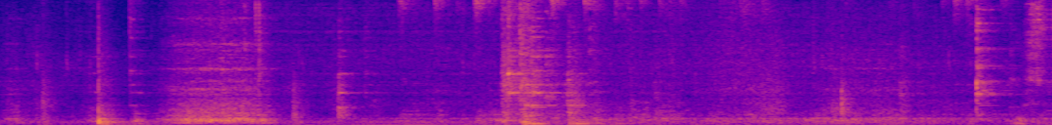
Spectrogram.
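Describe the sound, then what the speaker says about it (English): A knife slices and scrapes cooked roast chicken on a cutting board, with irregular clinks and rasping strokes close by, no voices. "And I'll cut chicken."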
